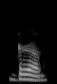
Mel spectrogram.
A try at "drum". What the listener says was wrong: No, I can still hear the R vibration. The R Vibration should not come. It should be drum.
